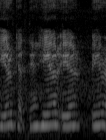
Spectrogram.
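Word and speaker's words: heir: ठीक है, लेकिन अकबर चूँकि बादशाह था उसको अपना एक वारिस चाहिए था जिसको एयर भी कहते हैं, एयर एक्चुअल प्रोनाउंसिएशन, जिसको एयर कहते हैं.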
